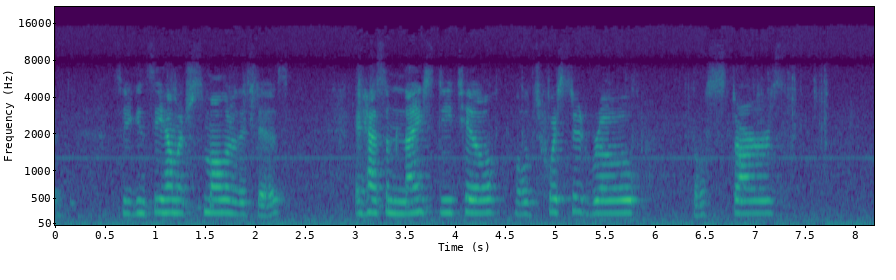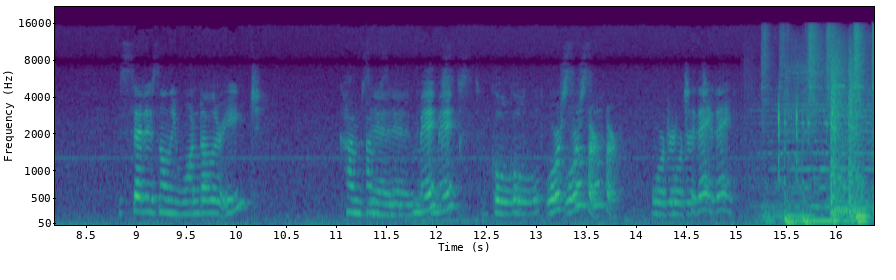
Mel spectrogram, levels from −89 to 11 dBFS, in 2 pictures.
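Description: From 11.3 s to the end, a doubled audio track appears: a second full-band copy follows the original about a fifth of a second behind, a few decibels quieter. It is most likely the same signal captured again through a slower path. Unlike an echo or reverb, the repeat is single, keeps its full brightness, carries no room colour, and does not decay. It also switches on abruptly rather than building up.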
